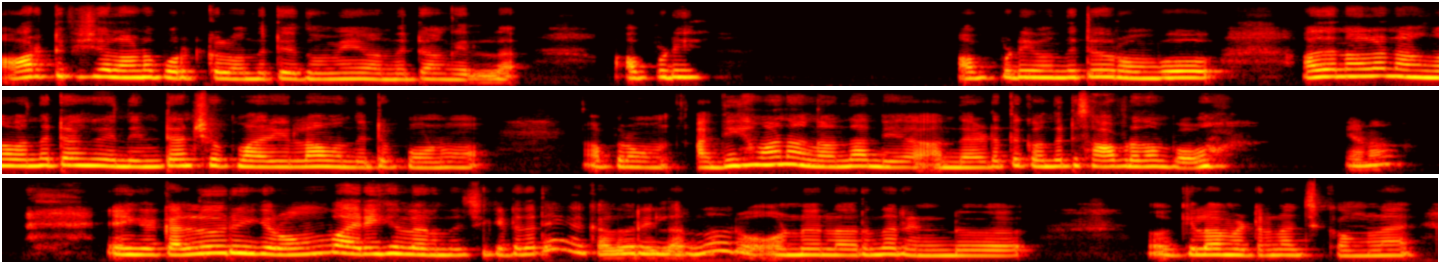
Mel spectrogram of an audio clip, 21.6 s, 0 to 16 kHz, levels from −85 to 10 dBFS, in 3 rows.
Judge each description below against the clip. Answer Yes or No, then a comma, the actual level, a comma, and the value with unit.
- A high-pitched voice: Yes, very high, 250 Hz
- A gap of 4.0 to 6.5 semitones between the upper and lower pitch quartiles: No, average, 3.4 semitones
